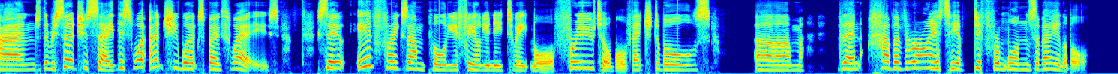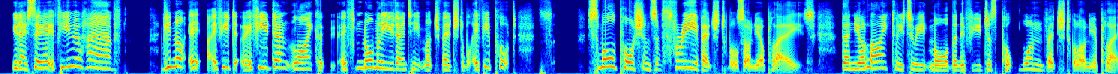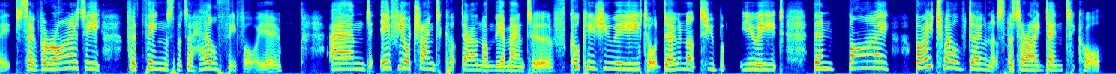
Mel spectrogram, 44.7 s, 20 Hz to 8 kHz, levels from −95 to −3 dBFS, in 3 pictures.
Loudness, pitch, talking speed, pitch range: -25 LUFS, 240 Hz, 160 wpm, 210-275 Hz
